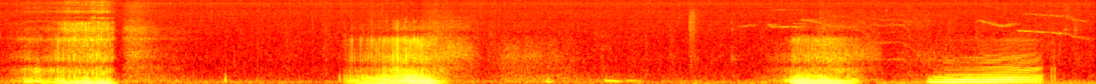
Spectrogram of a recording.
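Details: Four loud, low, rumbling breath sounds at regular intervals, about one every three seconds, with quiet pauses between: snoring during sleep.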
